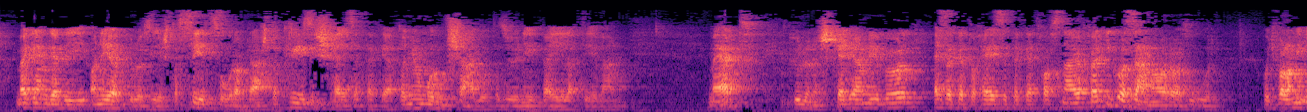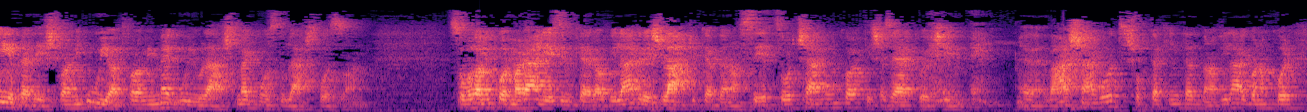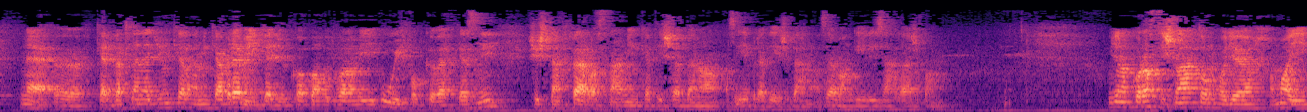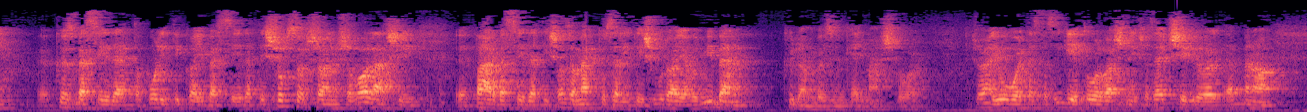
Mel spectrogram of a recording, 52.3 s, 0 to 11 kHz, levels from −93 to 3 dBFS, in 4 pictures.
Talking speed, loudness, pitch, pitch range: 135 wpm, -17 LUFS, 120 Hz, 105-125 Hz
